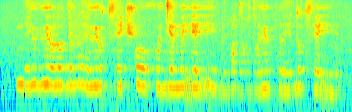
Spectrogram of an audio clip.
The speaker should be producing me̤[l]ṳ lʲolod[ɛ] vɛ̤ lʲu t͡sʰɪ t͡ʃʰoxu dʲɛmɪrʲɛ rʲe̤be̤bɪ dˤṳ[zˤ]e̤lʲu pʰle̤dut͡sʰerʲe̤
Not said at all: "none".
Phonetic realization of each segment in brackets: lʲ, ɪ, dˤ

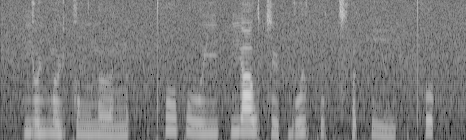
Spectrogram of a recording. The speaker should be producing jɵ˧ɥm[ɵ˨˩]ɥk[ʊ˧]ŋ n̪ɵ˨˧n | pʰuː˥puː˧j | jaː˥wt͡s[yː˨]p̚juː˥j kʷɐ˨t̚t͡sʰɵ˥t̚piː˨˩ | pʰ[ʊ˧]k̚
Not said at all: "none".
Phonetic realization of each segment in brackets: ɵ˨˧, ʊ˨˧, yː˨, ʊ˥

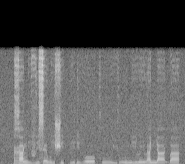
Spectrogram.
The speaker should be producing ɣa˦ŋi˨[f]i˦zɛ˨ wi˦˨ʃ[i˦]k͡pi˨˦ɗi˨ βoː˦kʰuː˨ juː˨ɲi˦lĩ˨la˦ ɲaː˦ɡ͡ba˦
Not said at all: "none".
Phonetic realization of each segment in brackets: v, i˦˨

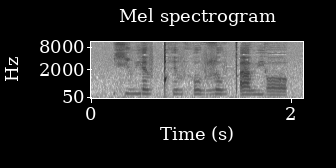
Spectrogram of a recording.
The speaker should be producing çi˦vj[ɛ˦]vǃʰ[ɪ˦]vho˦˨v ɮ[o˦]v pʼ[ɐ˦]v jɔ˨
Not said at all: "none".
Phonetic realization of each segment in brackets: ɛ˦, ɪ˦˨, o˦, a˦

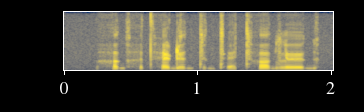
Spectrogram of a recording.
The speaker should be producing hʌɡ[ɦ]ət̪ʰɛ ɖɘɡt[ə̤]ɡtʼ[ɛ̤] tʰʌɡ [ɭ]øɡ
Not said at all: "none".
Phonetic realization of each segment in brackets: h, ə̤, ɛ̤, l

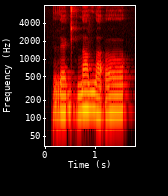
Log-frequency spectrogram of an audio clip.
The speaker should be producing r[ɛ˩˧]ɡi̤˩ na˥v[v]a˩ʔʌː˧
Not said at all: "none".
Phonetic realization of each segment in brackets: ɛ˩˧, w

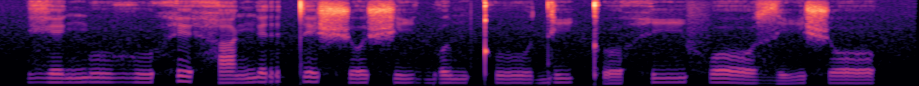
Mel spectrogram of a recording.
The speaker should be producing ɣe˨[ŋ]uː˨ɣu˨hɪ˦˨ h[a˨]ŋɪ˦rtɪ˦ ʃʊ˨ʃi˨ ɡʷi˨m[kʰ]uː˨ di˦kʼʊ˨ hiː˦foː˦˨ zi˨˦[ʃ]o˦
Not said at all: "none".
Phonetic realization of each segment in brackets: ŋ, a˨, kʰ, ʃ

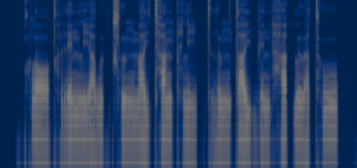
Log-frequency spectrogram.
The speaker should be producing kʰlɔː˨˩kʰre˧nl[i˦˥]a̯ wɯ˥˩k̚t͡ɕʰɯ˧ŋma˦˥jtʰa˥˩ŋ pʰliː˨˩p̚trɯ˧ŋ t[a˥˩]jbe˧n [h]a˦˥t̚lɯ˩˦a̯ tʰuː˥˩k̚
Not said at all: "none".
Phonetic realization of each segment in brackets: i˨˩, a˥˩, h

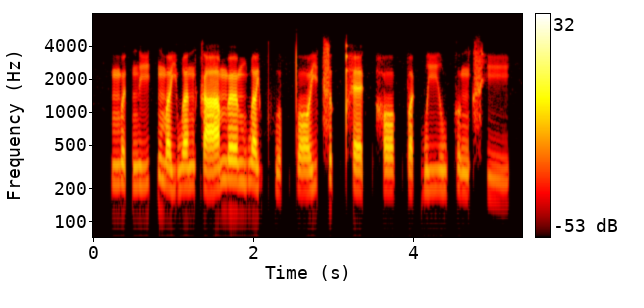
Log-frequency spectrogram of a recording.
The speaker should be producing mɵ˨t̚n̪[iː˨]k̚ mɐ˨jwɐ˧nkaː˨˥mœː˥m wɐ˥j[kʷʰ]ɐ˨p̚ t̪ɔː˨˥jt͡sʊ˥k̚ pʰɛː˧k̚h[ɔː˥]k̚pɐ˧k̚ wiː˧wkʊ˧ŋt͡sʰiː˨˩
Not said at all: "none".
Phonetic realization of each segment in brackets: iː˨˥, kʷʰ, ɔː˧

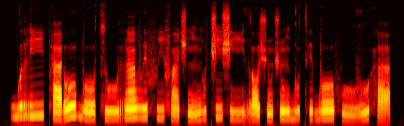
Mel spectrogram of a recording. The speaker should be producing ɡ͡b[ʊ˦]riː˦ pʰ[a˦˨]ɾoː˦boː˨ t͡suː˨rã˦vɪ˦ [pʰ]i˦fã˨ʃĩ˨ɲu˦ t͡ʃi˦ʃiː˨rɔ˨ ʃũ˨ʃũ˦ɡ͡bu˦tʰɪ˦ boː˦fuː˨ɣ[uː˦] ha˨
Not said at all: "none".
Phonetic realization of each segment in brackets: ʊ˦, a˨, f, u˦

